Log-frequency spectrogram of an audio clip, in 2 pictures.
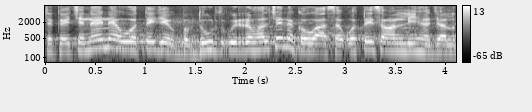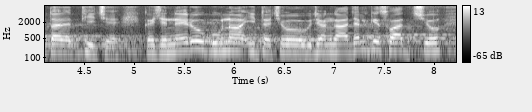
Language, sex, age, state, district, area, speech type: Maithili, male, 18-30, Bihar, Supaul, rural, spontaneous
